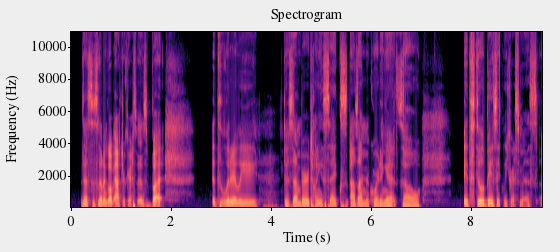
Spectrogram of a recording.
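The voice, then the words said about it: Sick-sounding voice. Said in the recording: “As you can hear in my voice, I'm still not feeling well”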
